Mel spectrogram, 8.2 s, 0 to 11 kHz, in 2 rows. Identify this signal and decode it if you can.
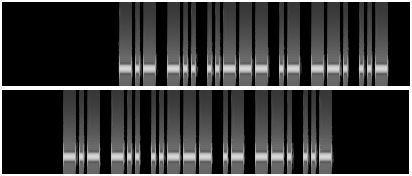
Morse code, heard as a keyed tone, about 30 wpm, 700 Hz. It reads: KD2AGU KD2AGU
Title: USA Call Signs - 6 Characters - Repeated 2x - 30wpm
